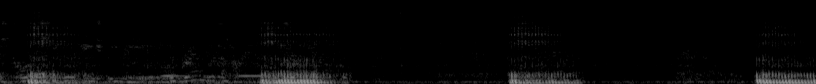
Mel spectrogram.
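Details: A tired Golden Retriever snores with low, rumbling, rasping breaths, each under a second and recurring about every two and a half seconds, with quiet pauses between.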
